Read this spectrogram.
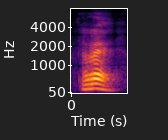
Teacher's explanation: जब भी हम र का उच्चारण करते हैं तो हमारे स्वर यंत्रं में कंपन उत्पन्न होता है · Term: लुंठित व्यंजन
